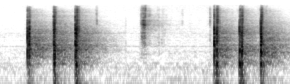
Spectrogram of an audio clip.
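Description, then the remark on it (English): Gentle taps of a loaf tin filled with chocolate mousse on a surface to smooth the top: two quick bursts of three sharp, bright knocks, with a single softer tap between them and no talking. “Then I'll give it a few gentle taps to smoothen the top.”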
